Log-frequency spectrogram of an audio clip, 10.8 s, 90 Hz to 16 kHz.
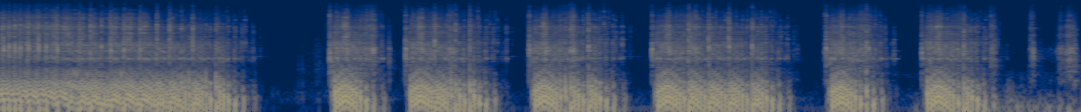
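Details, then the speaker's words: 43-year-old Stihl 028 Wood Boss chainsaw after carburetor reassembly: bursts into a rough roar, then drops out every second or so and won't idle; carb adjustments suspected off, so the low-speed screw is opened toward about 1¼ turns out. "say our adjustments are probably off I hope that's the issue so I'm going to open the low speed a little bit"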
